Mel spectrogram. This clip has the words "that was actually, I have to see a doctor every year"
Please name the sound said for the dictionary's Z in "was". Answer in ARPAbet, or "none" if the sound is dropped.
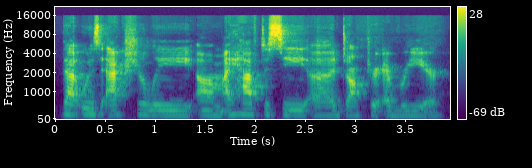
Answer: Z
